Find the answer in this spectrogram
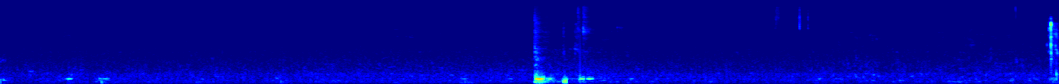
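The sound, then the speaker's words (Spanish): A handful of crisp computer mouse clicks, fairly quiet, come at irregular moments: a quick cluster midway and a lone click at the end, over a faint low hum; clicking Save on a Google for Education certification registration form. “Posteriormente damos clic donde dice guardar y pasamos al siguiente punto.”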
